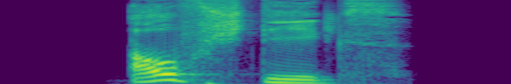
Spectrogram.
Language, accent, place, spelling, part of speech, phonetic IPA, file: German, Germany, Berlin, Aufstiegs, noun, [ˈaʊ̯fˌʃtiːks], De-Aufstiegs.ogg
- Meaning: genitive singular of Aufstieg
